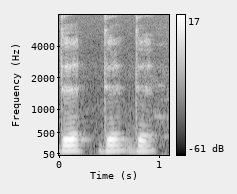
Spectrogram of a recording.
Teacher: Não tem como fazer o som de D da letra D sem usar as cordas vocais.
